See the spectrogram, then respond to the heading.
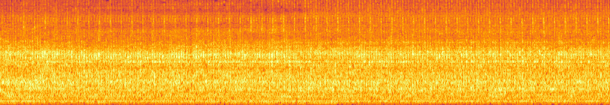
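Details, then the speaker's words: VW Amarok turbo diesel at idle: rough, uneven knock about two or three per second over a metallic clatter; camshaft and high-pressure pump timing were out, water pump bearing worn and leaking coolant. "ô galera aqui na maroka ela tava fora do ponto a polia de do comando aqui eu tive que colocar depois não deu certo nem a da bomba de alta também tava fora só lá embaixo tá agora Olha aqui já tá caindo água direto da bomba d'água"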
